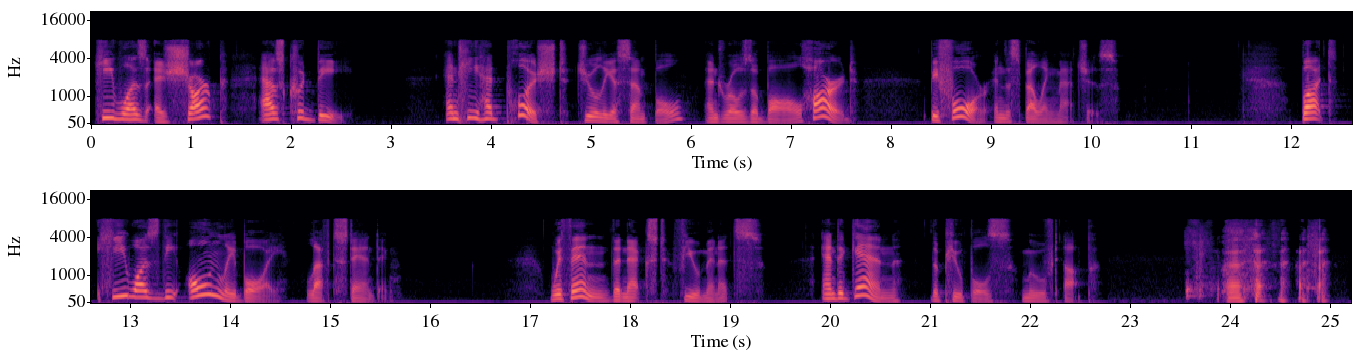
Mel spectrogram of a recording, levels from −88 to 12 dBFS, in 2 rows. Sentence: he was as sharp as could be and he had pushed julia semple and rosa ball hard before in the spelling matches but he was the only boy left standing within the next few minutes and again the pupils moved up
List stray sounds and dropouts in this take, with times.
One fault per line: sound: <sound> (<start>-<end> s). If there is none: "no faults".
sound: laugh (23.5-25.1 s)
